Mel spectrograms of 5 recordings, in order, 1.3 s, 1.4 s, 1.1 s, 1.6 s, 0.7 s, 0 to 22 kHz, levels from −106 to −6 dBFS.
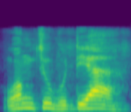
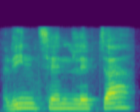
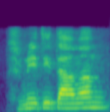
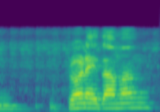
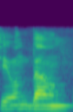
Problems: constant background noise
